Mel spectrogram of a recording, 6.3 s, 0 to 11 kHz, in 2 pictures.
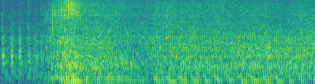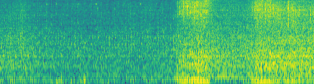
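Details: Unrestored 1955 Allis-Chalmers WD-45 diesel tractor on a warm summer day, already run earlier: steady diesel chug with a couple of smooth rev-ups, even firing, no knocks or rattles; normal healthy running.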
